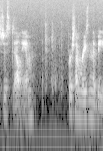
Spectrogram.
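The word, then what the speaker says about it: Dellium: in the front of it but it's just delium for some reason the bee is silent um I got a few of them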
